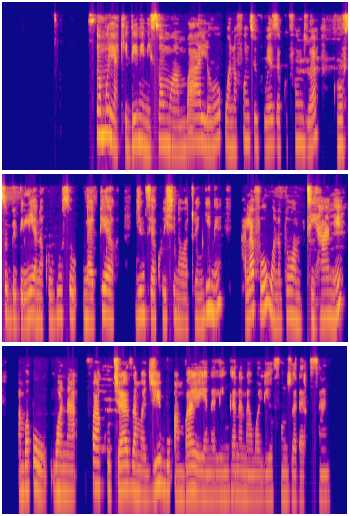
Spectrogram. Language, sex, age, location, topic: Swahili, female, 18-24, Nakuru, education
